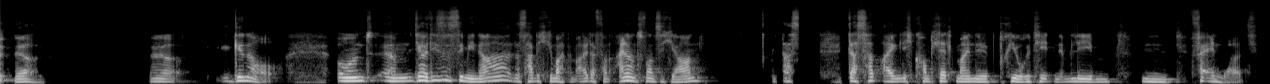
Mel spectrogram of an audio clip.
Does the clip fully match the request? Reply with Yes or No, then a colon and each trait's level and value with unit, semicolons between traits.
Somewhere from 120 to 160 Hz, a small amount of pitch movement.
No: medium, 140 Hz; average, 3.6 semitones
